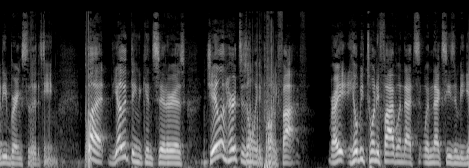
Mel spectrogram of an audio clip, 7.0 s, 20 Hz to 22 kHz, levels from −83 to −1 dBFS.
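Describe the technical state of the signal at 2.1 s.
At 2.1 s the speech signal is intact, with no audible technical fault at that moment.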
